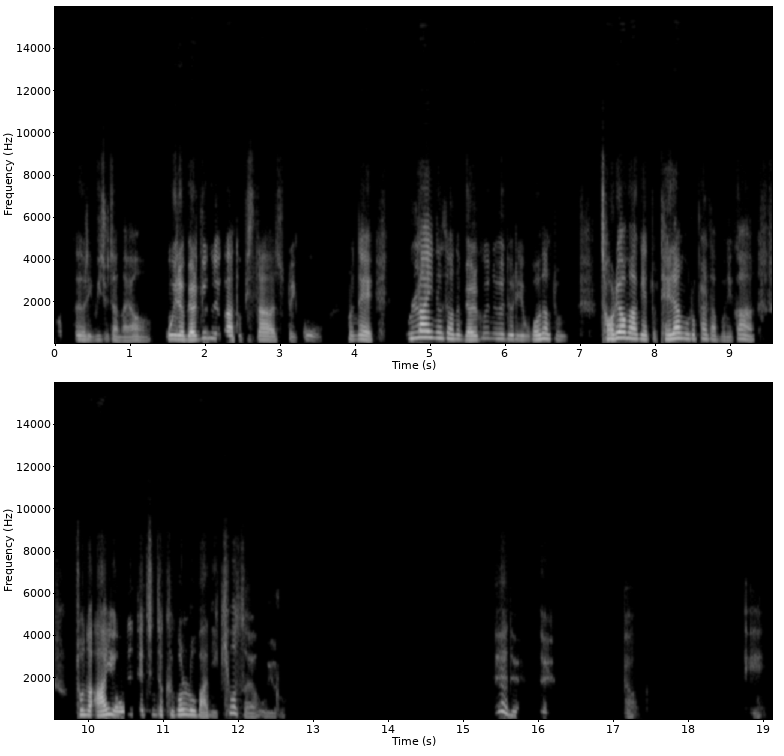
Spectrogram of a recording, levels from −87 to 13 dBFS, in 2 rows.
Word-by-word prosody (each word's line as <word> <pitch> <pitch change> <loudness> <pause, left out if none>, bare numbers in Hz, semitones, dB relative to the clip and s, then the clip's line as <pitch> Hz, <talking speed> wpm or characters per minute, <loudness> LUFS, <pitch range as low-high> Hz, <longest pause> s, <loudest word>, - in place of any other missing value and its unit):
것들이 190 -2 -9
위주잖아요, 165 -2 -11 0.2
오히려 210 -2 +3
멸균 190 +8 +4
우유가 235 -6 0
더 185 - -20
비쌀 180 +1 -3
수도 170 - -19
있고. 165 +1 -15 0.3
그런데 195 0 -1 0.4
온라인에서는 265 -4 +3
멸균 190 +7 -1
우유들이 215 -5 -6
워낙 210 +5 -1
좀 185 -4 -18 0.4
저렴하게 240 -1 +6
좀 - - -20
대량으로 235 +1 +3
팔다 215 -3 -7
보니까 175 +3 -7 0.5
저는 235 -2 +1
아이 230 +3 +5
어릴 200 +5 -2
때 230 - -7
진짜 235 0 -9
그걸로 235 +2 -1
많이 180 -3 -7
키웠어요, 210 - -7
우유로. 160 -2 -24 2.8
네네. 330 - -5 0.3
네. 375 - -17 1.0
맞아요. - - -24 1.5
네. - - -25
210 Hz, 260 characters per minute, -23 LUFS, 185-240 Hz, 2.8 s, 저렴하게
